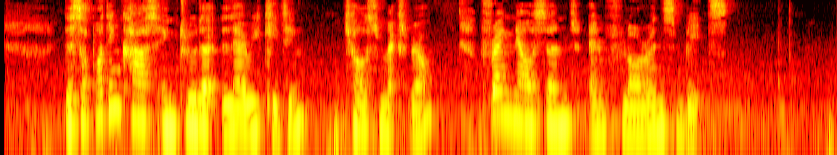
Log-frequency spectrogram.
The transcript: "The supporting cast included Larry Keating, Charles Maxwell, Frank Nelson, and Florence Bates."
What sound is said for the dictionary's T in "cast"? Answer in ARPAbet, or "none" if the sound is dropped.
none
